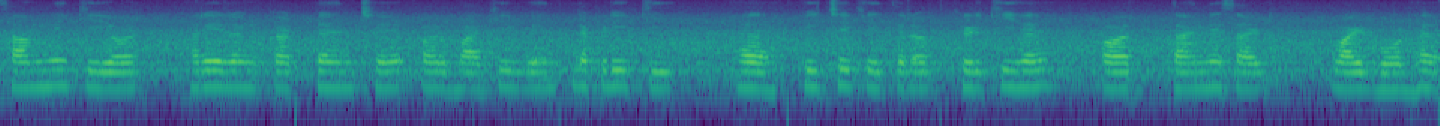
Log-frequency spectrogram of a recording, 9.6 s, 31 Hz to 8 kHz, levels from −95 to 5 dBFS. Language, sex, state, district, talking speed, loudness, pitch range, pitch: Hindi, male, Uttar Pradesh, Hamirpur, 155 wpm, -29 LUFS, 170-180 Hz, 175 Hz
